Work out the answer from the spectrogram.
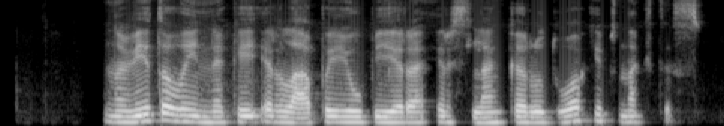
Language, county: Lithuanian, Šiauliai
